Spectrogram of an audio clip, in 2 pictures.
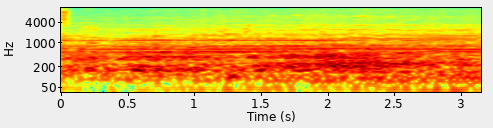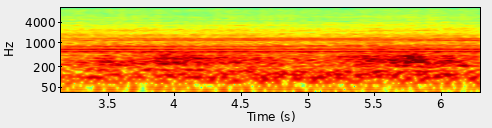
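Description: Steady background noise with a faint even hum and no distinct events.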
